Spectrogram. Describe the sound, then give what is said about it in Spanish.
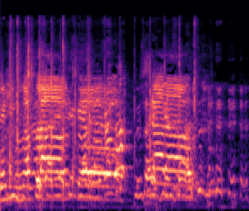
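Hands clap in a quick, busy burst of applause while voices whoop and cheer over it, loud, fading slightly toward the end. “muy bien, Un aplauso.”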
